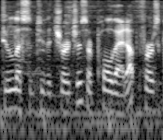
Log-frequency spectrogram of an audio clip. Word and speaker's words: Chvrches: They put a V in there, but still you pronounce it Chvrches.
